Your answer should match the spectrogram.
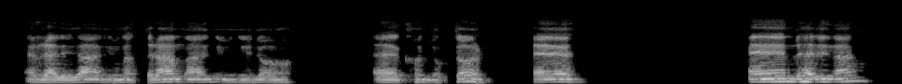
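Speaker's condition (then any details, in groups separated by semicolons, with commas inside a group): Cerebral palsy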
